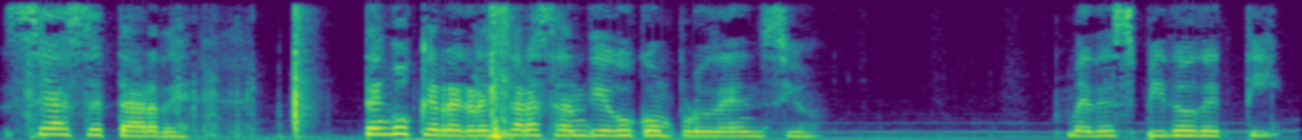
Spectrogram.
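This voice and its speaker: An affectionate sister in a radio drama. Her voice is high and slow, with a tender, solemn delivery over faint music. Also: steady tone, darkish tone. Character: devoted, affectionate sister of a young seminarian. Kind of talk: Spanish-language radio drama acting.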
